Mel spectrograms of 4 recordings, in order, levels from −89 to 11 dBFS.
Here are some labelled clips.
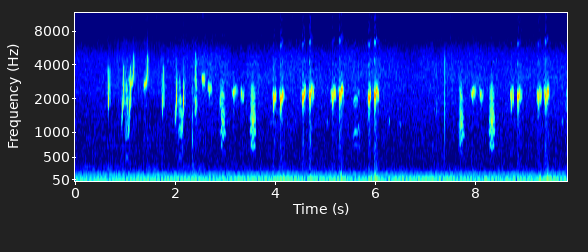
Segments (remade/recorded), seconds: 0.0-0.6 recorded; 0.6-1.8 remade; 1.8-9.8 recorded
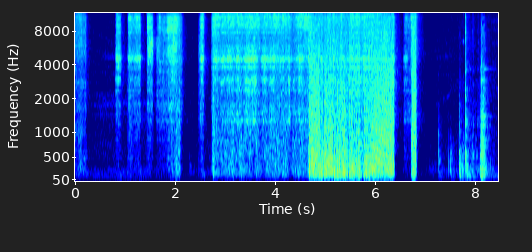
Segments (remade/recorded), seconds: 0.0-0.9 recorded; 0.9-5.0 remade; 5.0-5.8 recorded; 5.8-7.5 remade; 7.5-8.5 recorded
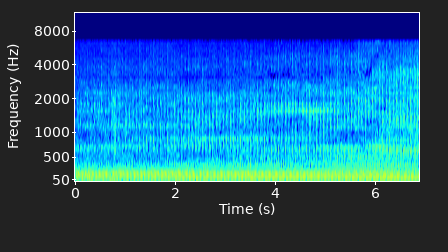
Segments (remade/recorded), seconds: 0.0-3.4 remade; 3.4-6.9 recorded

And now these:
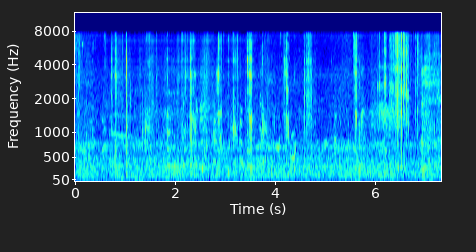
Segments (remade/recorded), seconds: 0.0-0.6 recorded; 0.6-3.6 remade; 3.6-7.3 recorded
